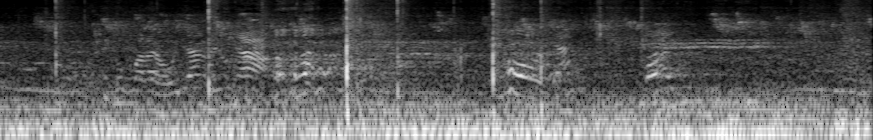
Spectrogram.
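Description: Badminton rackets hitting a shuttlecock in a rally: a series of sharp, short strikes about a second apart, the loudest near the middle.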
